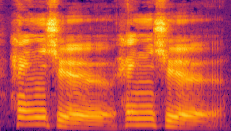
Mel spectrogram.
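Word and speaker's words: 編集: 밀집되어 있는 발음은 미슈. 편자입니다. 편집하네요. hen슈.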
